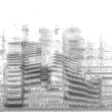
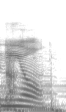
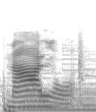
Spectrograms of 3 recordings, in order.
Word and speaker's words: Niall: Niall. Not Neil. Niall.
